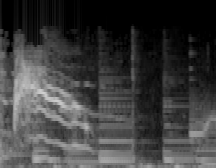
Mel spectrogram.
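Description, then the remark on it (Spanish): A loud cat meow that slides downward in pitch, followed by a few shorter, steadier tonal calls, with no voices. “Porque viene el gato a comer ratón.”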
